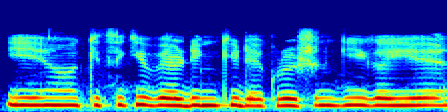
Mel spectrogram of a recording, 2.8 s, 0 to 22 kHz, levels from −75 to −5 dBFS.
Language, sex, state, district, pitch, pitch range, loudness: Hindi, female, Chhattisgarh, Raipur, 255 Hz, 250-260 Hz, -12 LUFS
